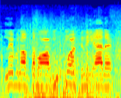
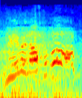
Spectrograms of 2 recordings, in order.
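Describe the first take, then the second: First: Said in the usual way. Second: High quick imitation.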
